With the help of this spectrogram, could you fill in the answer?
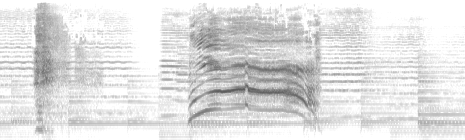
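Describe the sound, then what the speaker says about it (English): A loud, strained animalistic scream of rage and despair from Carl Clover in the fighting game BlazBlue: Continuum Shift Extend, a sustained wavering cry of about two seconds, preceded and followed by brief game sounds and music. "Carl lets out an animalistic scream filled with rage and despair."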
